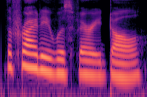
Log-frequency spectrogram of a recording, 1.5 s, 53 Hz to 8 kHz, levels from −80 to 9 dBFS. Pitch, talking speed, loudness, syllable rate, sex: 190 Hz, 205 wpm, -17 LUFS, 4.9 syllables/s, female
